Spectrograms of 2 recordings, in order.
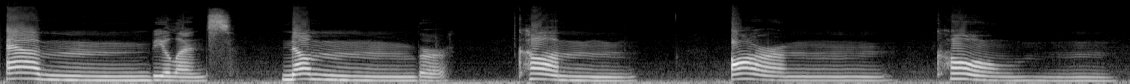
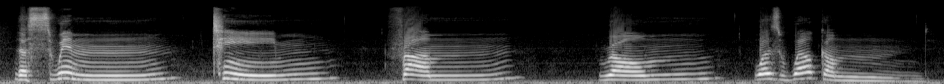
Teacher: The M is a nasal labial consonant made with the lips. To feel the M, simply allow your lips to meet very gently and hum.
